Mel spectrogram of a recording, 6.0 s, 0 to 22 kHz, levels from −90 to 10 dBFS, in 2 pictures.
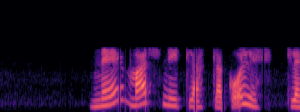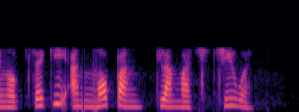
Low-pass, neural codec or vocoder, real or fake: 3.6 kHz; none; real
